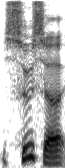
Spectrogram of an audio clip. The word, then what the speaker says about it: Susa: The fact is that both are true, because the ancient Babylonians wrote the word as Shushan, but we have pretty good evidence that they didn't pronounce it as Shu, they pronounced it Su. So while it is actually written in the Hebrew as Shushan, Susa is how they actually pronounced it.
